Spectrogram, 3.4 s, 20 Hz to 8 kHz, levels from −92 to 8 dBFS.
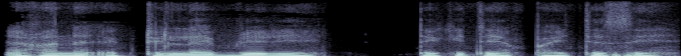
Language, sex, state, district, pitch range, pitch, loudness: Bengali, male, Assam, Hailakandi, 140-145 Hz, 140 Hz, -16 LUFS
